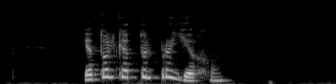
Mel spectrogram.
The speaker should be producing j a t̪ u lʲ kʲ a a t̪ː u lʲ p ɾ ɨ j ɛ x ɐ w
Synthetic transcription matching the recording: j a t̪ ɔ lʲ kʲ i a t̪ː u lʲ p ɾ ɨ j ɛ x ɐ w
